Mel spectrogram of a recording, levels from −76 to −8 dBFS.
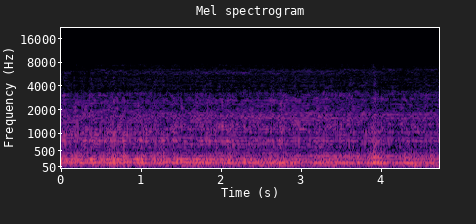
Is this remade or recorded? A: remade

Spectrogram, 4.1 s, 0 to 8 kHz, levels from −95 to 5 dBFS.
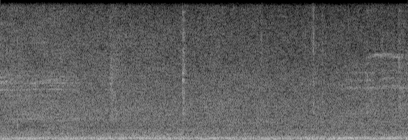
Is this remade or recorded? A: recorded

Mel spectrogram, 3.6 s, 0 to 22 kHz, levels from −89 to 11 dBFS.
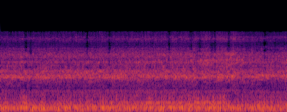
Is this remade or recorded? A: remade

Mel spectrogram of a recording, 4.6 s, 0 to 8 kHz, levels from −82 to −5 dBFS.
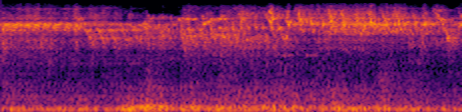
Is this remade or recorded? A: remade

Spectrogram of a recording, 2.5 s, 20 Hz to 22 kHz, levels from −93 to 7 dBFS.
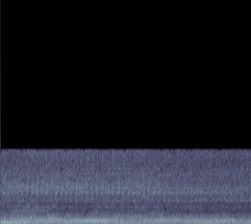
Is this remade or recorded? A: recorded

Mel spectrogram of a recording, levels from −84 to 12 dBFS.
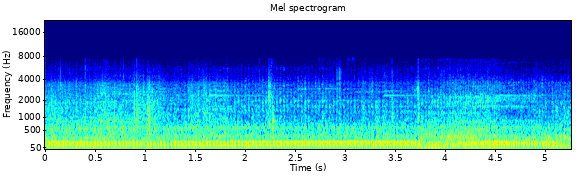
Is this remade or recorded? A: recorded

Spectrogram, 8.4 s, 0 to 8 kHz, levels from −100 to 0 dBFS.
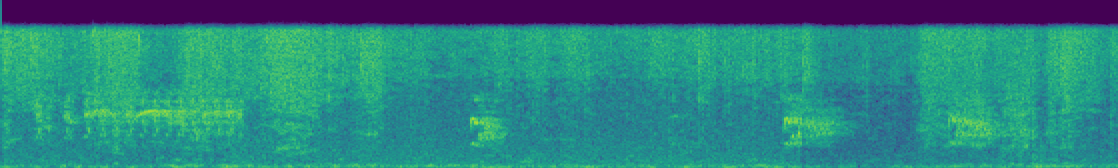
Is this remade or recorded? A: recorded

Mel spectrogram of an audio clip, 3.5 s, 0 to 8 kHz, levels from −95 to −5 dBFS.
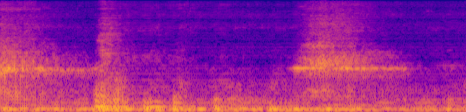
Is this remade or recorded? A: remade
